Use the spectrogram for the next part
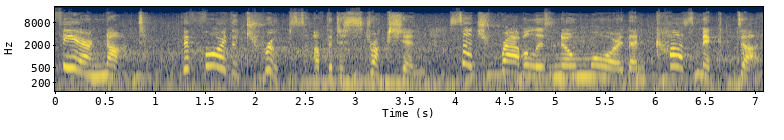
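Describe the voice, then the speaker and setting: Proud game monarch, female: high, sweeping delivery, grand and deliberate, echoing under loud music. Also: big pitch swings, heavy background noise. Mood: rousing, triumphant. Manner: regal, declamatory, deliberate. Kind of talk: theatrical video game voice acting.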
